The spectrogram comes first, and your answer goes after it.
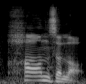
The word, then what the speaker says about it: Hanzelot: here apparently I'm hearing it's pronounced Hans a lot as opposed to hands a lot but Hans a lot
